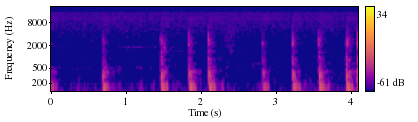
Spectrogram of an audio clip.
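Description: Faint, slightly uneven taps of a stylus on a tablet screen while handwriting, about two to three a second.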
